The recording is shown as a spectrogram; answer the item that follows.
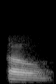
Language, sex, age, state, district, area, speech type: Bodo, male, 45-60, Assam, Chirang, rural, conversation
